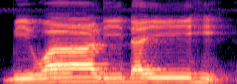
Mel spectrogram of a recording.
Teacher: ada fathah bertemu dengan alif yang tidak punya baris, maka dibaca agak panjang 2 harakah. Biwalidaihi, dai itu agak panjang juga. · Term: matabi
